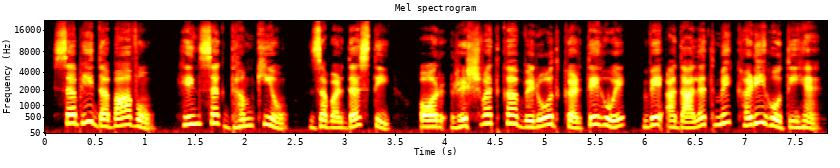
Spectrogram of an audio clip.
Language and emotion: Hindi, neutral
